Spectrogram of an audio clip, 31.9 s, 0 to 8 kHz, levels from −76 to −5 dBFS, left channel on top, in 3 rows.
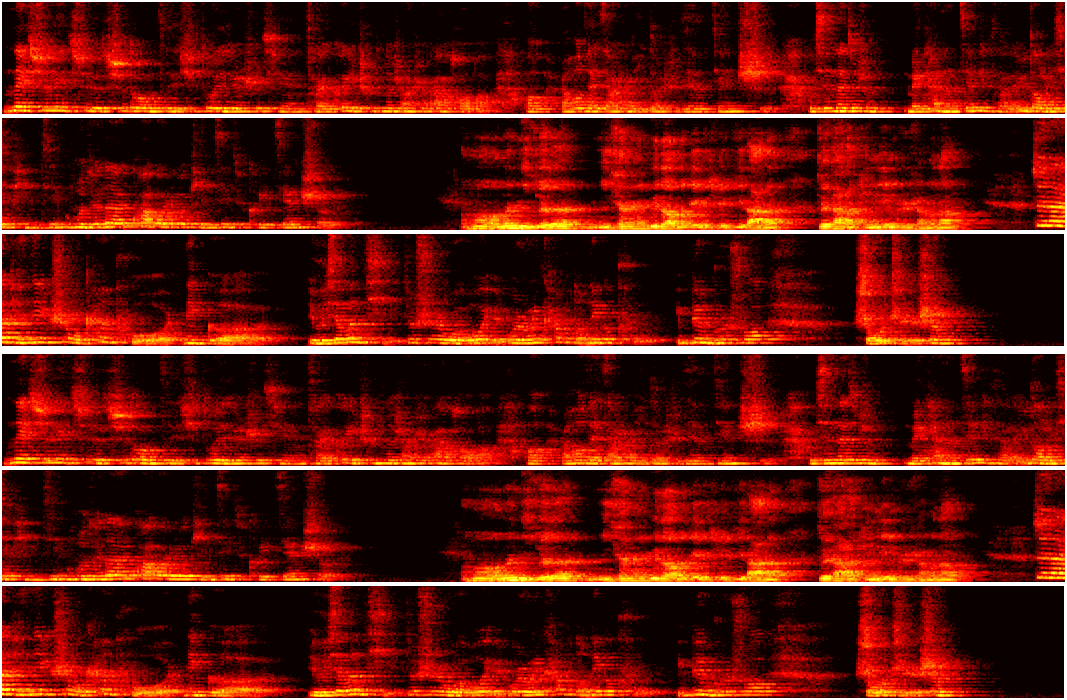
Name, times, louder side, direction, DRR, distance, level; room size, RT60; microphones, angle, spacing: voice 1, 0.0-14.0 20.5-23.9 24.3-27.7 28.0-29.5 29.8-30.7, equal, 70° left, -4 dB, 0.6 m, -30 dB
voice 2, 15.2-20.2, equal, 25° left, -10 dB, 0.8 m, -24 dB
2.8 x 2.2 x 2.5 m, 0.96 s
head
